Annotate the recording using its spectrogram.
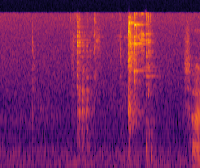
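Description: Two light metallic clinks of small metal objects being handled at a fly-tying bench, the second about half a second after the first and ringing briefly.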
